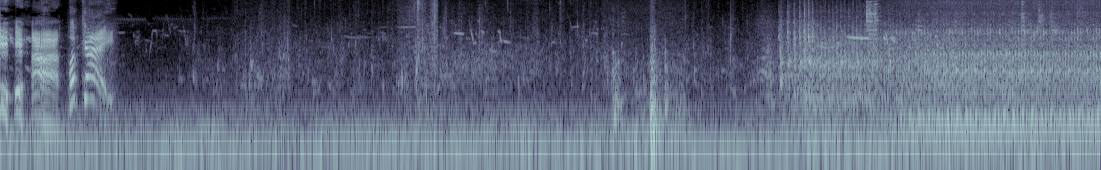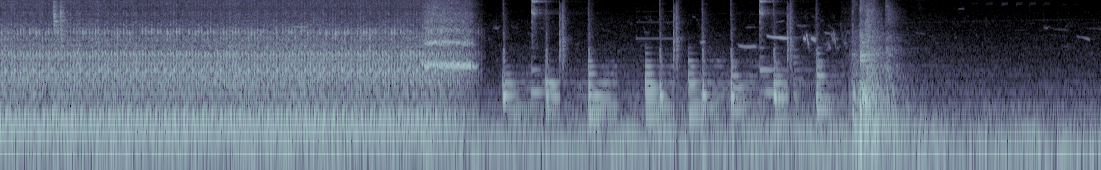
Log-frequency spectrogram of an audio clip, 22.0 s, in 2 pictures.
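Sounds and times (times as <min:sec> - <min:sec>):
truck engine running: 0:07.7 - 0:16.0.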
